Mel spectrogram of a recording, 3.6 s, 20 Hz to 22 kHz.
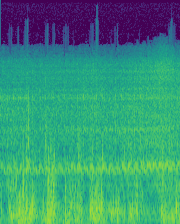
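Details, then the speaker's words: BMW K100 motorcycle after a 7-month rebuild, cold (about 38°F, snowing), running on choke: quiet, lumpy idle rising and sagging about every half second; owner doubts head gasket, suspects sticking rings; rough idle. "It could be head gasket, but I don't think so. Those rings might be sticking. They might take a while to wake up."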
